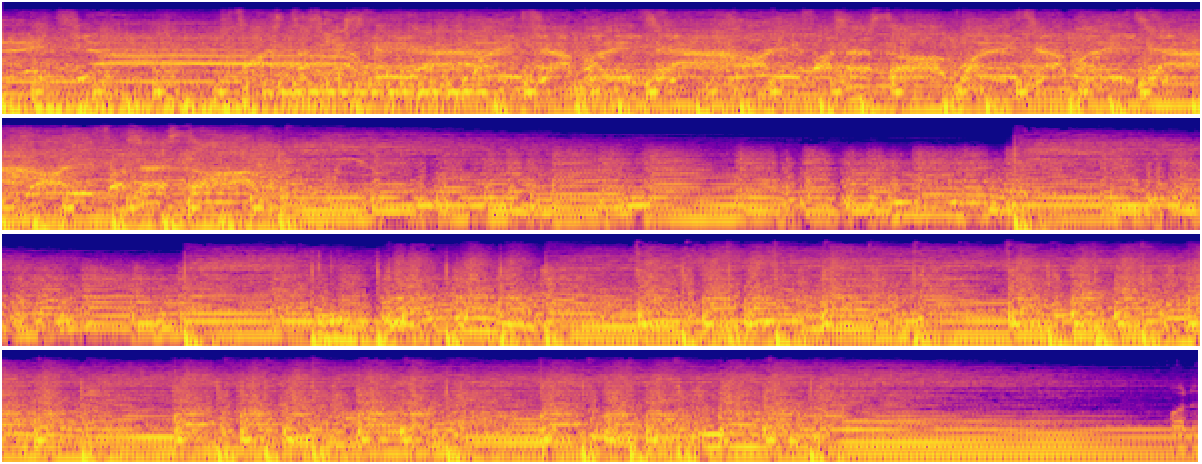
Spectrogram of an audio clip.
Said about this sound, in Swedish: Jävligt kul att det låter som han sjunger när han springer från snuten. Ja, eller hur? Eh. Andan i halsen så.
